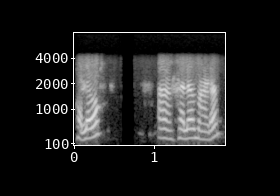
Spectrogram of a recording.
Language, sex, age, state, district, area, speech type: Malayalam, female, 45-60, Kerala, Idukki, rural, conversation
